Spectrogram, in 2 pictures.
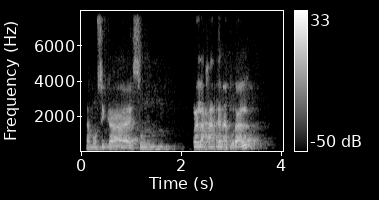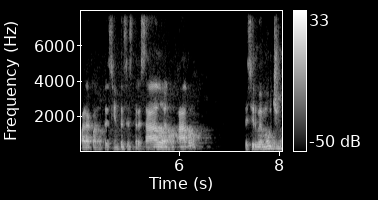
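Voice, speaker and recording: A man's medium-pitched voice, bright and sharp in tone, with audible room echo. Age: 20s. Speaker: teacher giving a talk. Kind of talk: lecture.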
